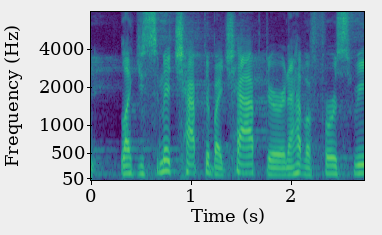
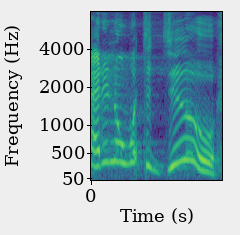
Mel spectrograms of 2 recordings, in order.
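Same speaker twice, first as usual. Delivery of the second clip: usual speaking voice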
